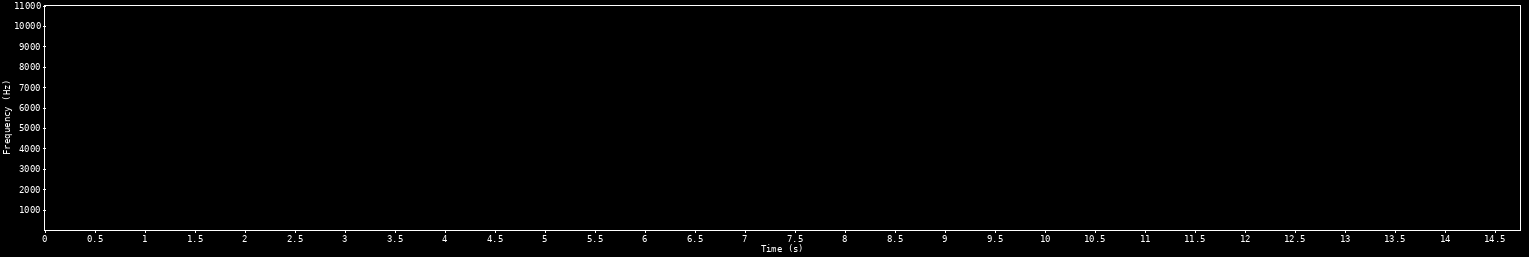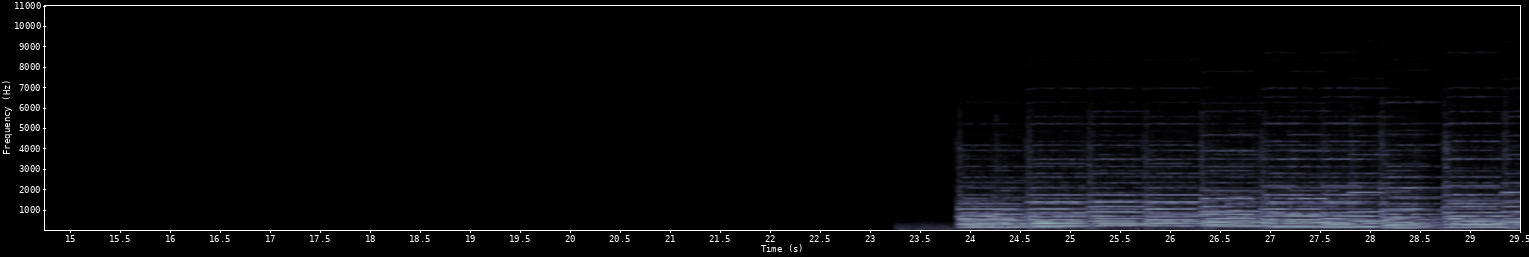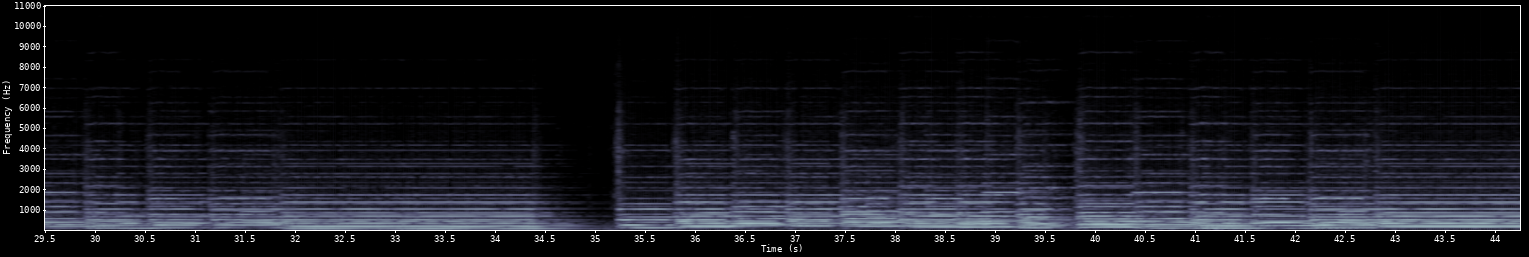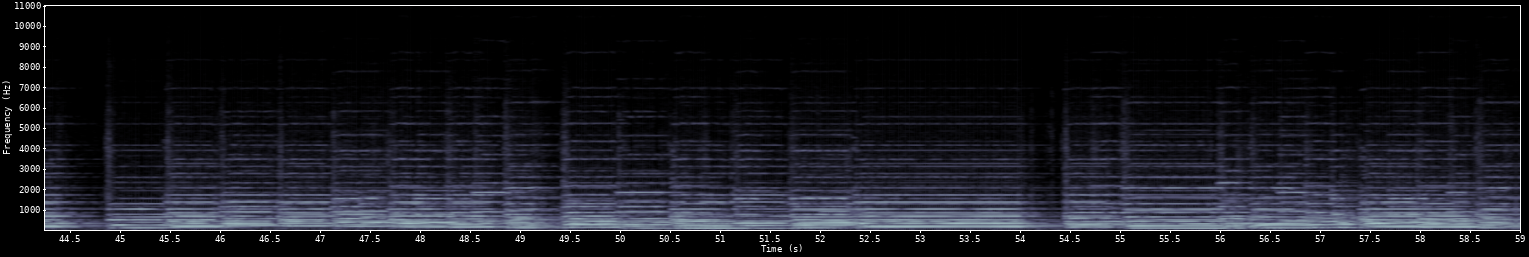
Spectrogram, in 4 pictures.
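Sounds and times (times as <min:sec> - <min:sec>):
organ music: 0:23.7 - 0:59.0.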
